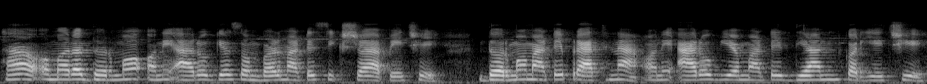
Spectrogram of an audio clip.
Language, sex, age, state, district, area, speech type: Gujarati, female, 45-60, Gujarat, Kheda, rural, spontaneous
